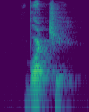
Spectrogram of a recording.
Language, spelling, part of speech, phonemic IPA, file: Dutch, botje, noun, /ˈbɔcə/, Nl-botje.ogg
- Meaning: diminutive of bot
